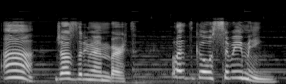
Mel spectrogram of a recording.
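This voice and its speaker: A man's voice: high voice, very animated, measured pace, a bit bright, muffled recording, faint music behind, voice pushed up, exaggerated voice. A man voicing a playful, mischievous catgirl with cat ears and a tail in an audiobook reading. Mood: teasing. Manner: teasing, sly. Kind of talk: audiobook character voice.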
